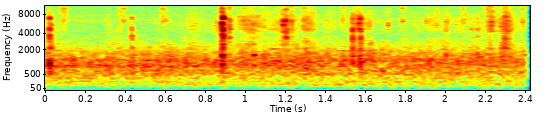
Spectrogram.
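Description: Faint clicks and taps from a plastic snap-release clip on a knife scabbard being handled, with one sharper click about a second in.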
